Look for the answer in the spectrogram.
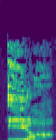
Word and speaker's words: Oia: We stayed in Ia. Now, that's spelled O-I-A.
